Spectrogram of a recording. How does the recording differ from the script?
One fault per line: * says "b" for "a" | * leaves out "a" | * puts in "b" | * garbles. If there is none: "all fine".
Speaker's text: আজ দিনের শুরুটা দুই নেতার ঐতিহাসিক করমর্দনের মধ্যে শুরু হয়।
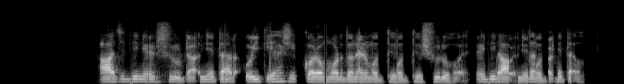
* leaves out "দুই"
* puts in "মধ্যে"
* garbles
